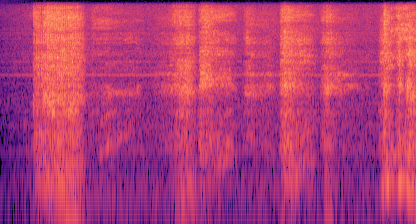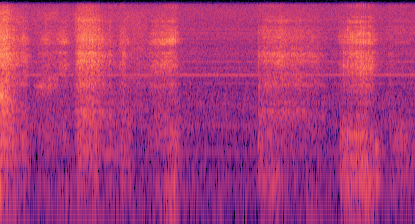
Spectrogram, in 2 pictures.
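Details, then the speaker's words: Harsh, irregular, noisy wheezing breaths from an overweight man in a sleep study, lying on his back with an elevated pillow and thick neck, from a partly blocked airway; obstructive sleep apnea with labored breathing. "this is not snoring this is wheezing any second now his brain says i'm not breathing"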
